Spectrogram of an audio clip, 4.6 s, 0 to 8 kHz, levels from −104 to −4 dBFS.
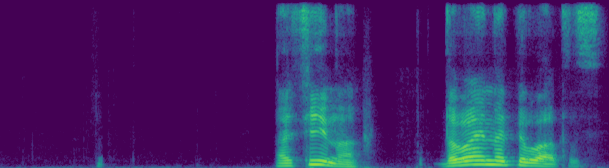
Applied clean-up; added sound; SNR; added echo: neural mask model DeepFilterNet 3.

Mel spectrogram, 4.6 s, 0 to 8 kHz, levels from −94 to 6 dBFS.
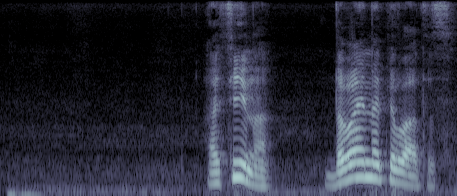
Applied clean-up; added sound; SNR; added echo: none; none; none; none.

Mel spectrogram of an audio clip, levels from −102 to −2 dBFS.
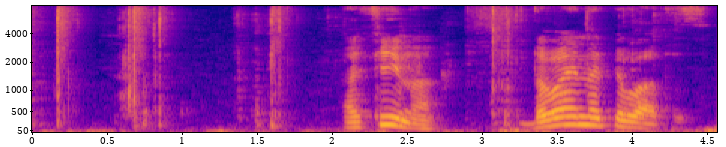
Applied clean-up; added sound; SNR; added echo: classical method log-MMSE.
